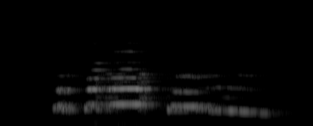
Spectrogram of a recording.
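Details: A rooster gives one full crow lasting about two seconds, a hoarse, rising phrase that breaks briefly and ends in a long, falling drawn-out note; nothing else is heard.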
